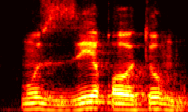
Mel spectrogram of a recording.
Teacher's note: ഖാഫിന് ഖൽഖല സുഗ്റ നൽകി തഫ്ഖീമോടുകൂടി ഖാഫിനെ ഉച്ചരിക്കണം.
